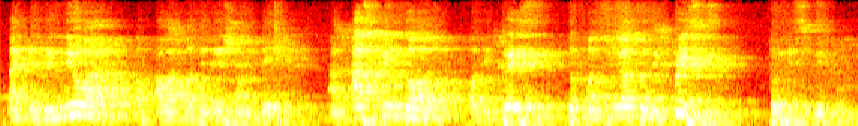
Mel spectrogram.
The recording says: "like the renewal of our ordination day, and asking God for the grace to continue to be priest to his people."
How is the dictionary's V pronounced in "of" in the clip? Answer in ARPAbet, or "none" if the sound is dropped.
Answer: W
